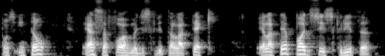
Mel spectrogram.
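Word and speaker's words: LaTeX: é chamado de latec esse x final é o que grego né então latec seria a forma correta de se pronunciar é que tem um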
